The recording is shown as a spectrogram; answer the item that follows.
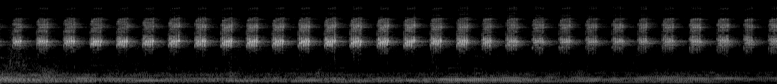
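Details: Repeated shrill buzzy pulses from a bush cricket, close to four per second and very regular, loud and high, with a weak low-pitched background murmur.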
